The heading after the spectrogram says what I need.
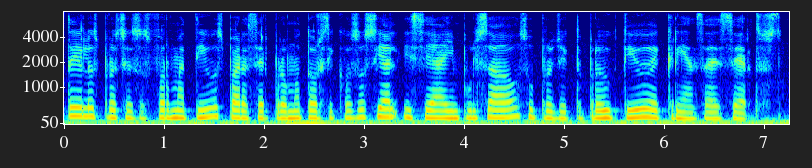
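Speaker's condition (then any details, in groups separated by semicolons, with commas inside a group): No condition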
